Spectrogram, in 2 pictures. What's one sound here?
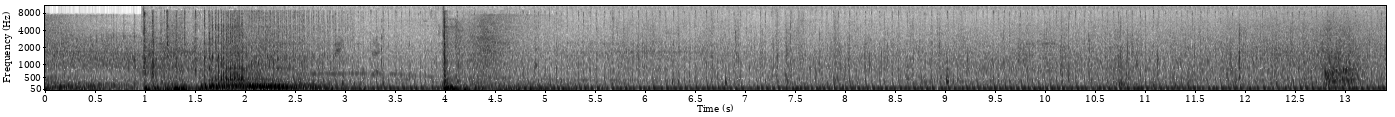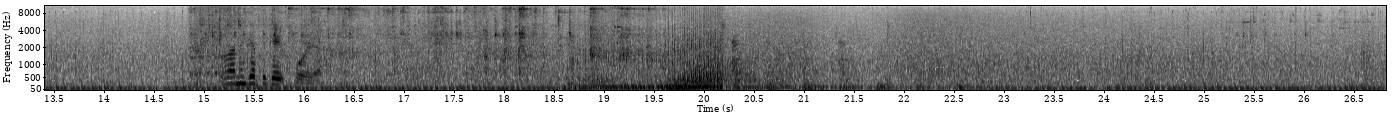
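A motorcycle engine rumbles steadily as it rides along.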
